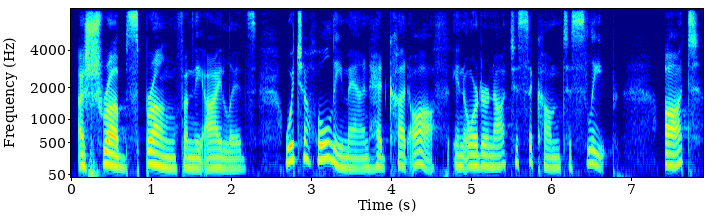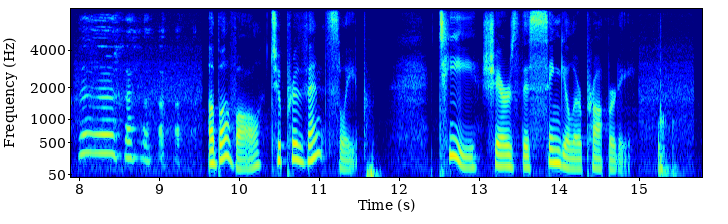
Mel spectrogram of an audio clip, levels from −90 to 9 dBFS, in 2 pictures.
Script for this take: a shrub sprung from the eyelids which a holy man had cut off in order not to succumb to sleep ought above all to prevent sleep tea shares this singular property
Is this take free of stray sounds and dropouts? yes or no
no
